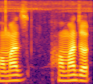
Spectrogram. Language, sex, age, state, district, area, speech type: Assamese, male, 18-30, Assam, Dhemaji, rural, spontaneous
